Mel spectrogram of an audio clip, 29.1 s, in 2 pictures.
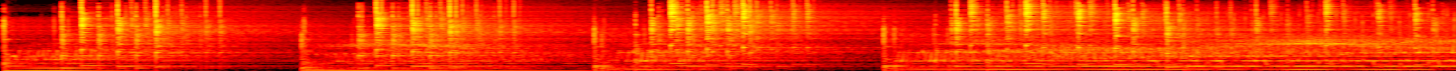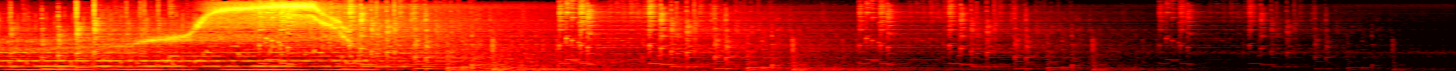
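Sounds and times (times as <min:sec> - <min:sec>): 
Roland JD-990 synthesizer: 0:00.0 - 0:26.5.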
